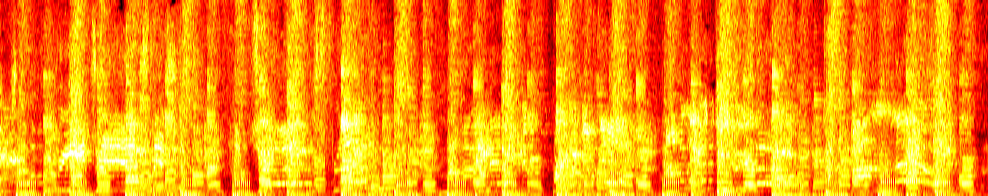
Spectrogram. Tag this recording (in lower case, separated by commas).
music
